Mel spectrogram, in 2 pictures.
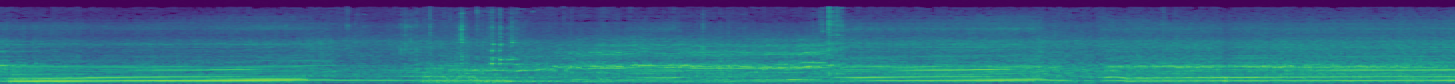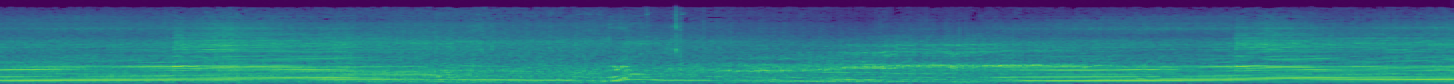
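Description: A car's engine heard from inside the cabin while lapping a race track at high revs. The engine pitch climbs steadily and then drops back several times.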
